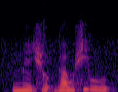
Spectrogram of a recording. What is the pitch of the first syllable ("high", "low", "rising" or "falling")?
low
